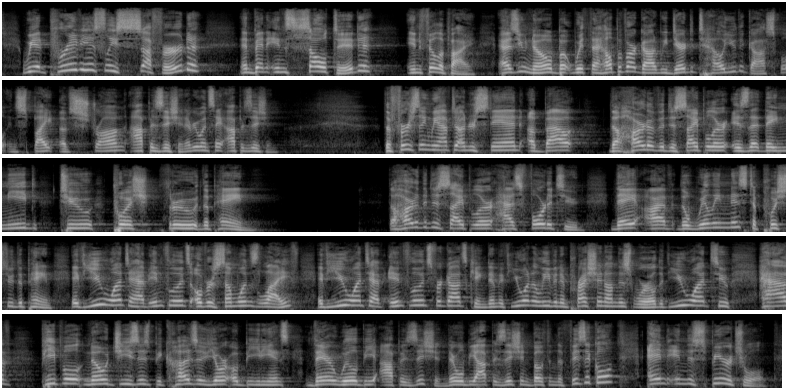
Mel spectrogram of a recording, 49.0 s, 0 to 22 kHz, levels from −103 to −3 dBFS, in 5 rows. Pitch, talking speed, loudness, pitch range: 205 Hz, 155 wpm, -34 LUFS, 180-235 Hz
